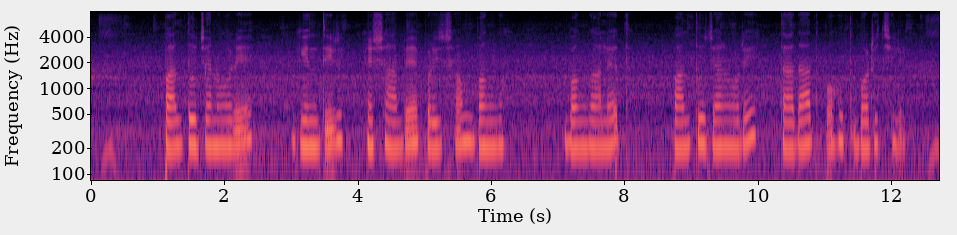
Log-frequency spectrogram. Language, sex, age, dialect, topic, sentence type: Magahi, female, 18-24, Northeastern/Surjapuri, agriculture, statement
